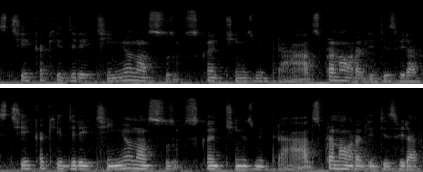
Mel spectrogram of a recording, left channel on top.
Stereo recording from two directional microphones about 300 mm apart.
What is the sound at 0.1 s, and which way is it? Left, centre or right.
Speech, right.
